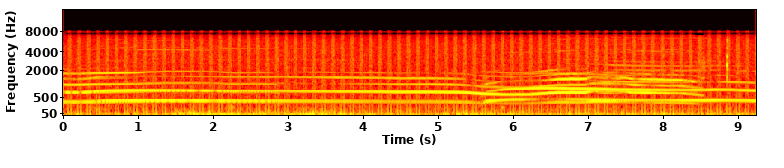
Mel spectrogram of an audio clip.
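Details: Two grey wolves, a pair, howl together at night before a camera trap in the Frýdlantsko region, Czech Republic: long steady tones, one voice sliding down and bending as the other rises to overlap it, over faint ticking.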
